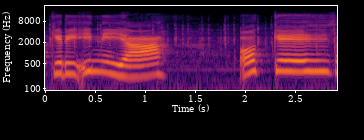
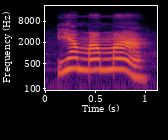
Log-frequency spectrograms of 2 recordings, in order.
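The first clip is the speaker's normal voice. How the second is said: put-on baby voice; 4 semitones higher, slower than usual. Baby Tom Tom answers mama.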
